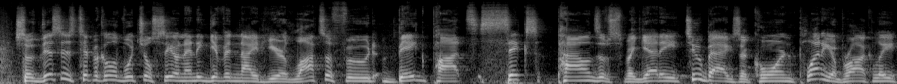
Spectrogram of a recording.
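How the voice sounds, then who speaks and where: Music plays behind a man with a fairly high voice who talks at a moderate pace. His intonation is lively, and he hardly pauses. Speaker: TV news anchor. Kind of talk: TV news report narration.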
